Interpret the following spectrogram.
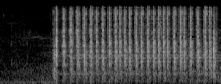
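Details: Abandoned excavator that won't crank, with a ground run to the starter: rapid metallic chatter of about fifteen clicks a second for under two seconds and no cranking at all; starter solenoid chattering, starter at fault.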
